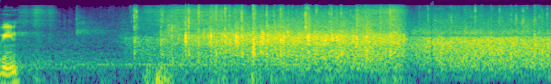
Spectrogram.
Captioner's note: applause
